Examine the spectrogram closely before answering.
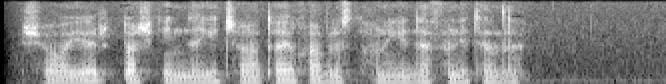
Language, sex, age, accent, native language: Uzbek, male, 25-34, Farg'ona, Uzbek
